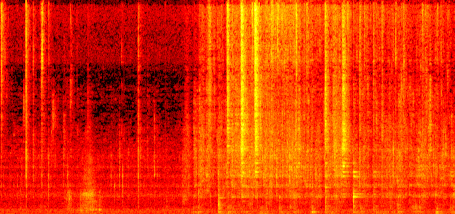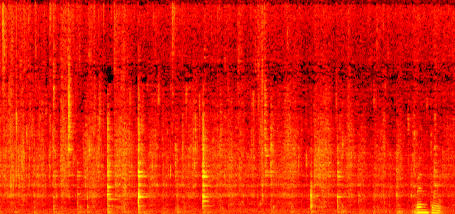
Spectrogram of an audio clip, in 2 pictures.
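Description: Ragi vermicelli upma seasonings of mustard, urad dal, green chilli and onions are stirred and roasted in a pan, with a soft sizzle, scraping spatula strokes and occasional metallic clinks, fairly quiet.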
